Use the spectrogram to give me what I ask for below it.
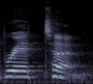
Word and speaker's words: Britain: correct pronunciation is Great Britain right that a and I at the end of Britain is being super lazy and making that schwa sound okay bread tongue we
